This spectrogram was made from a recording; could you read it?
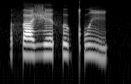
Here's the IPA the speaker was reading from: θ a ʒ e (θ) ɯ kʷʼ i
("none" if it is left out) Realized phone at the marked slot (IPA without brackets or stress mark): θ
